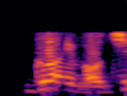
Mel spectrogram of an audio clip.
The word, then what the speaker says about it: Grable: Is it Grable? Am I saying that correct? – Grable, G-R-A-B-L-E, right, Grable.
